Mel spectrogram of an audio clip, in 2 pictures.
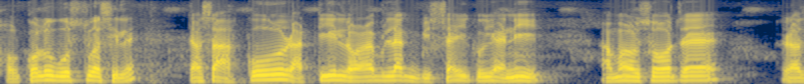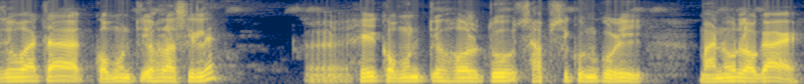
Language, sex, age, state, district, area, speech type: Assamese, male, 60+, Assam, Nagaon, rural, spontaneous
